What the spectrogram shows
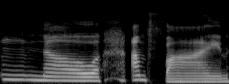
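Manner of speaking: put-on dismissive voice. Retelling a sibling brushing off advice to get tested: imitating someone acting above it. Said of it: "She just acted so above it".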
